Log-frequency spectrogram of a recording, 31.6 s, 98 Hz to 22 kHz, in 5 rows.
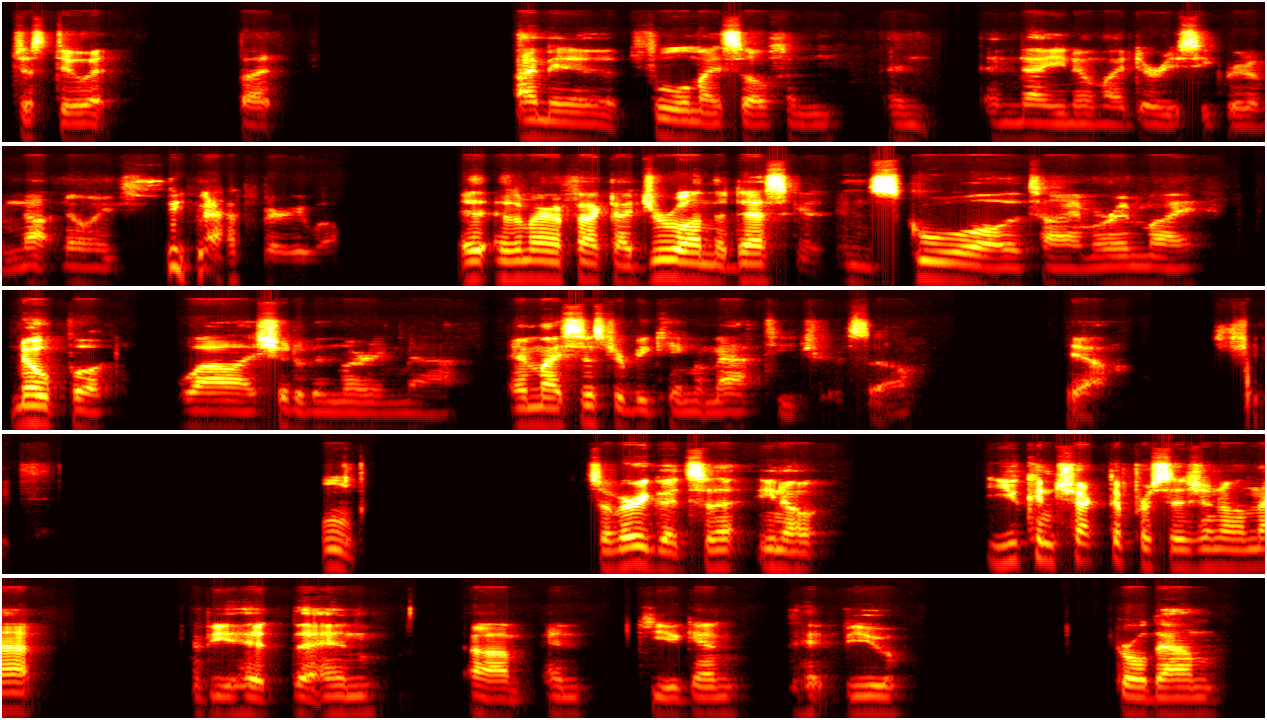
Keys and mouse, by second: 2.2 ctrl+middle click, 2.6 shift+middle click, 3.0 middle click, 3.3 shift+middle click, 3.6 middle click, 4.1 shift+middle click, 4.8 middle click, 5.2 middle click, 5.5 middle click, 5.9 middle click, 6.2 middle click, 6.6 shift+middle click, 7.1 middle click, 7.8-10.8 ctrl+middle drag, 11.0 middle click, 11.6 shift+middle click, 12.3 ctrl+middle click, 13.4 shift+middle click, 14.6 shift+middle click.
